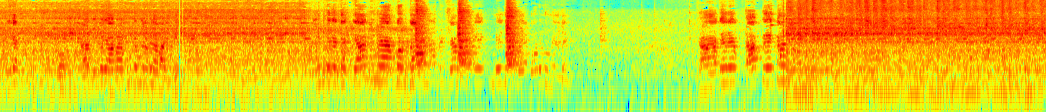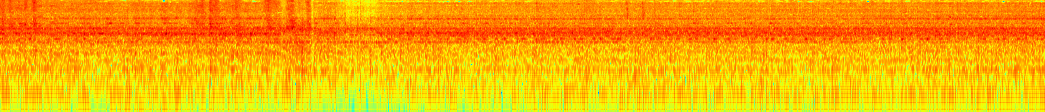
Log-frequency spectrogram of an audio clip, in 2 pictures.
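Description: A metal lathe runs.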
